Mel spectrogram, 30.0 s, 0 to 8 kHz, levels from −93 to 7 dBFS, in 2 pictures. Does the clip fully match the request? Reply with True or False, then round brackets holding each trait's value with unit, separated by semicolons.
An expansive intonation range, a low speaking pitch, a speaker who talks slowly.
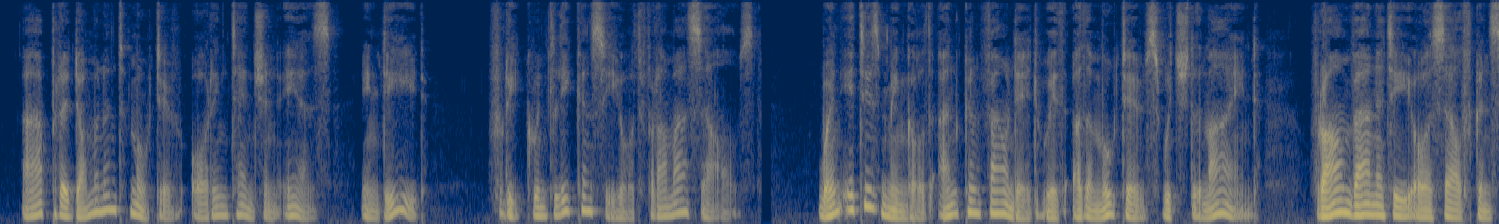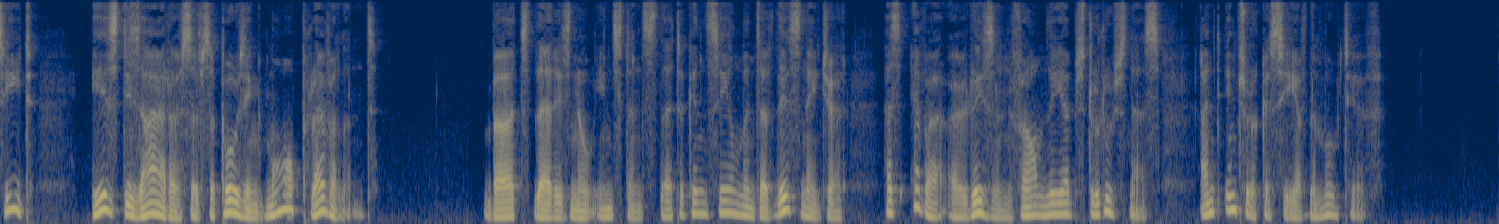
True (7.6 semitones; 120 Hz; 110 wpm)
